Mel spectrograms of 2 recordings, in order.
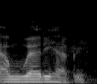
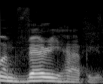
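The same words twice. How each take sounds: First: The word very begins with a W sound. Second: The word very begins with a V sound. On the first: "they pronounce the V as a W" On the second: "V, very happy"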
